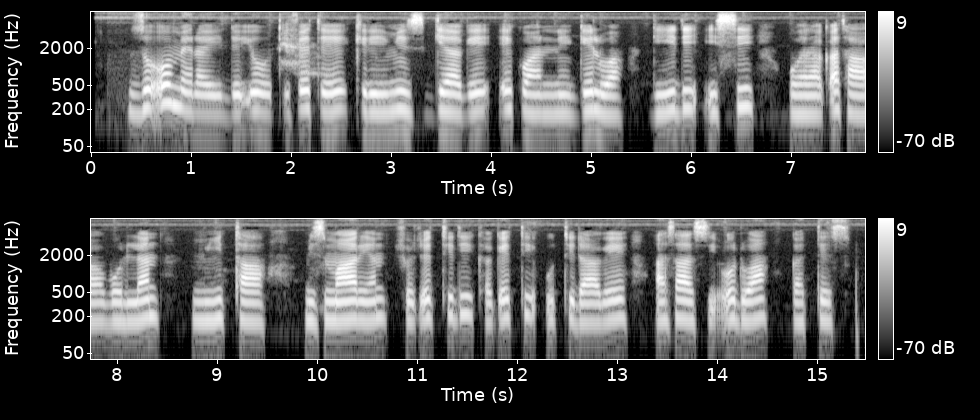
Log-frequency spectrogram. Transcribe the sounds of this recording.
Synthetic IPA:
zɔʔɔmɛɾɐjd̪ɛʔɪjɔt̪ʼɪfɛt̪eːkɪɾiːmisɡɪjaːɡe̞ːɛkʊwaːnːɛɡɛlʊwaː | ɡiːd̪ɪɪsːɪ | wɐɾɐkʼɐt̪aːbɔlːɐn | miːt̪ʰːaː | mɪsmaːɾɪjɐnʃɔt͡ʃʼɛt̪ːɪd̪ɪkʰɐkʼɛt̪ːɪʊt̪ːɪd̪aːɡe̞ː | ɐsaːsːɪ̰ʔɔd̪ʊwaː | ɡ̥ɐt̪ːe̞ːs

